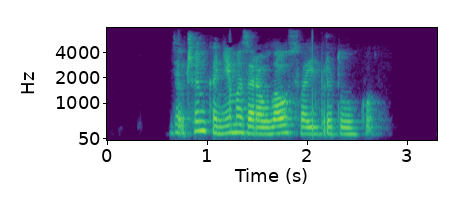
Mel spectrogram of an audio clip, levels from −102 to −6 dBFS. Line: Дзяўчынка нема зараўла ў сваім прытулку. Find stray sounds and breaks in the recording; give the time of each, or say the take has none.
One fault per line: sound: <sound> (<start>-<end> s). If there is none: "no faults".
no faults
